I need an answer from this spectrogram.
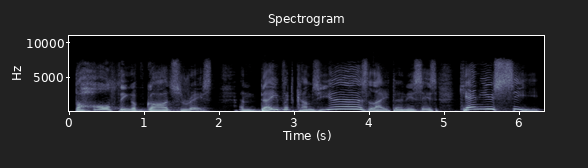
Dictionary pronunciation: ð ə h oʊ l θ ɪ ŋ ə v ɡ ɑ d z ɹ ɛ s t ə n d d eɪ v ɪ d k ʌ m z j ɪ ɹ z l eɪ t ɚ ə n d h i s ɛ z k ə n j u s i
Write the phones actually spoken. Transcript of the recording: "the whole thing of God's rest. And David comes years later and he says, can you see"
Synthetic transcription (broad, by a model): ð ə h oʊ l θ ɪ ŋ ə v ɡ ɑ d z ɹ ɛ s t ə n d d eɪ v ɪ d k ʌ m z j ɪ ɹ z l eɪ t ɚ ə n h i s ɛ z k ə n j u s i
